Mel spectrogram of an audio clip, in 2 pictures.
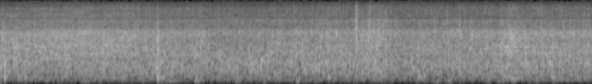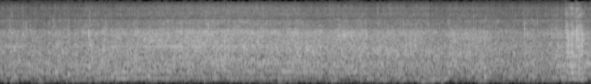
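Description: Shallow mountain stream rushing over a stony bed: a steady, even rush of water.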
